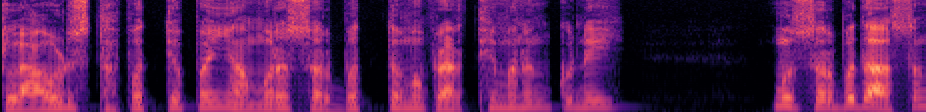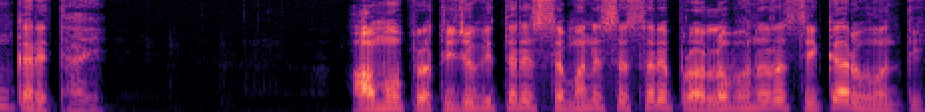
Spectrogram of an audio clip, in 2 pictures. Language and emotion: Odia, fearful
